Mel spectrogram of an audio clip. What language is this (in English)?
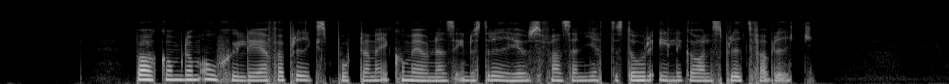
Swedish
